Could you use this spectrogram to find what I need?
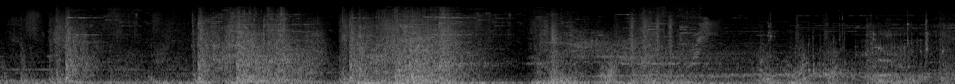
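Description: Video game spell effects whoosh and crackle in a battle.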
